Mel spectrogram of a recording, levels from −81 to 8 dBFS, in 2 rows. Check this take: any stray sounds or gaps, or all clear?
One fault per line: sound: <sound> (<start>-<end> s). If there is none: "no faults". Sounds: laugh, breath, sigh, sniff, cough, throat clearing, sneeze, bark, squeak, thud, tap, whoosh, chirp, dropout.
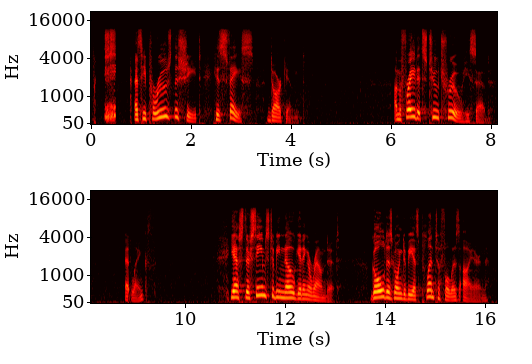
sound: laugh (0.3-0.5 s)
